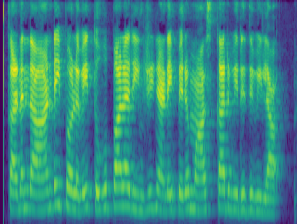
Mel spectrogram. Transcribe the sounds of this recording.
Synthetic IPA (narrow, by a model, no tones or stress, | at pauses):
kɐɽɐnd̪ɐaːɳɖɐɪpːoːlɐʋɐɪt̪ɔɣɯpːaːlɐɾɪndrinɐɽɐɪpːɛɾɯmaːskaːɾʋɪɾɯðɯʋɪlaː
